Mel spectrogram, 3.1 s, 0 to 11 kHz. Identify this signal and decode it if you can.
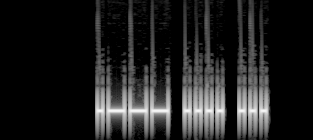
Morse code, heard as a keyed tone, about 22 wpm, 700 Hz. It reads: JHS
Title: USA Call Sign Postfixes - 3 Letters 22wpm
